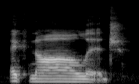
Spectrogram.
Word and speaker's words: acknowledge: acknowledge and then lastly the end of knowledge looks like the word ledge that has the red tent vowel but it actually has uh this is incorrect not an e but an if and actually has the the higher if vowel like in it and so um and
